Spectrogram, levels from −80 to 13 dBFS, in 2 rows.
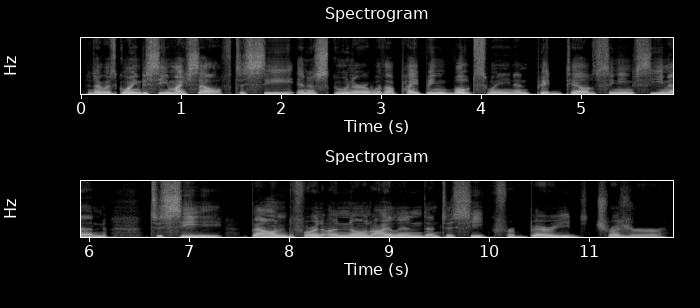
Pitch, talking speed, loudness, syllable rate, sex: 170 Hz, 170 wpm, -20 LUFS, 4.2 syllables/s, male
